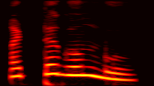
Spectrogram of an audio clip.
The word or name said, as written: ಅಟ್ಟಗೊಂಬು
